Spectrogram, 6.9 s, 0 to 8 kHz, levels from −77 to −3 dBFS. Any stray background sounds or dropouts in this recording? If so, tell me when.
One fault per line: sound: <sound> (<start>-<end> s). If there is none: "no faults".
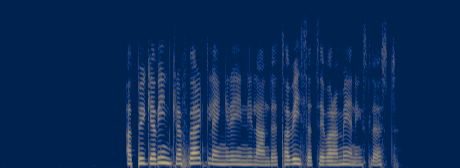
no faults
